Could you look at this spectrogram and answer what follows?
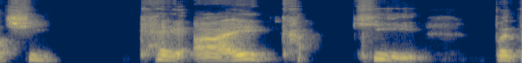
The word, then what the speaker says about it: Qi: Now, Qi, Q-I, is pronounced Qi.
